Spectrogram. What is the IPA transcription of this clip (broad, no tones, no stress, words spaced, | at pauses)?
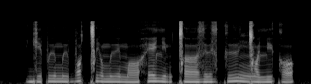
ɡʲeːpɨːmɨːbɔ ǀiʊ̯mɨːɪ̯mɔːheː lʲemǀʌːzɨːz kɨːŋ͡ǀɔ lʲɨkɔ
